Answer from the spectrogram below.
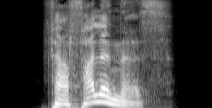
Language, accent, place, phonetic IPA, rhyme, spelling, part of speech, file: German, Germany, Berlin, [fɛɐ̯ˈfalənəs], -alənəs, verfallenes, adjective, De-verfallenes.ogg
- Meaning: strong/mixed nominative/accusative neuter singular of verfallen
